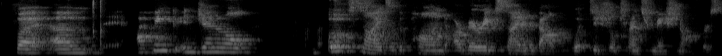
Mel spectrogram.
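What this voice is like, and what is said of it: American accent. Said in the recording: “by my accent, you can tell that I'm American”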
